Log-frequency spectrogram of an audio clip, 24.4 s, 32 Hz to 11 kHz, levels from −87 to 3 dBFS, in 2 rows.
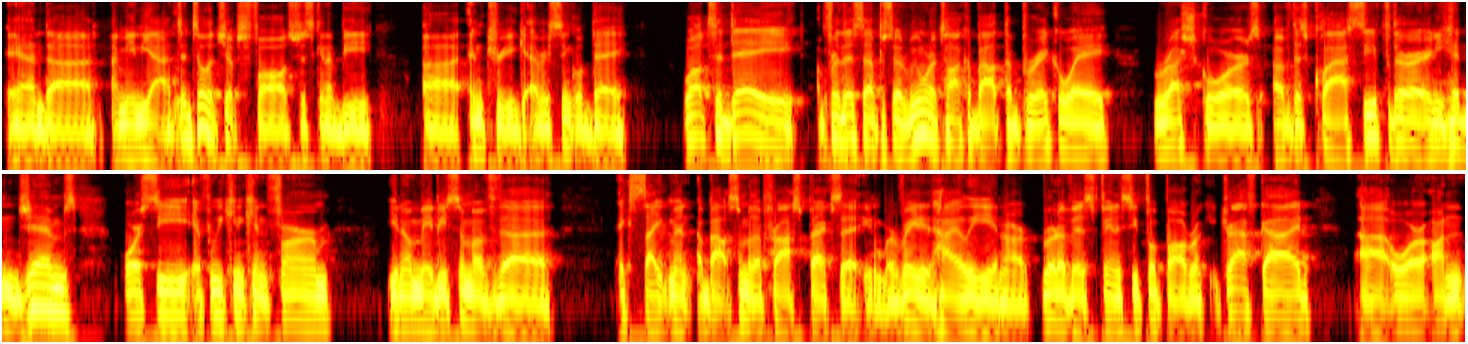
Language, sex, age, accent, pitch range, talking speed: English, male, 30-49, American, 75-90 Hz, 190 wpm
